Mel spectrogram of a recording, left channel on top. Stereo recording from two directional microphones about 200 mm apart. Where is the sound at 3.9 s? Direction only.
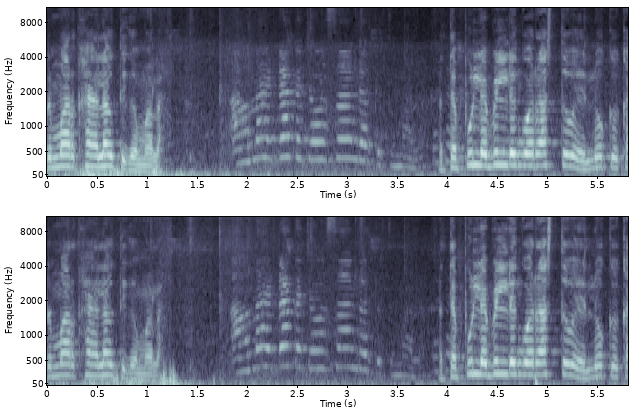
Centre (ahead or behind).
